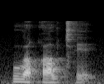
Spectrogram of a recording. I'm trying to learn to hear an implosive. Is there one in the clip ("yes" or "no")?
no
